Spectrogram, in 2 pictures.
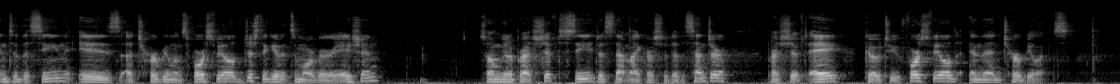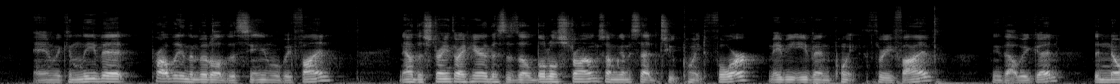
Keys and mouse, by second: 4.4 middle click, 5.3 shift+c, 5.8-6.2 middle drag, 7.7 shift+a, 10.8 click, 10.9 middle click, 11.0 click, 11.2 click, 12.4-14.2 drag, 16.1-20.4 drag, 20.4-22.4 middle drag.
